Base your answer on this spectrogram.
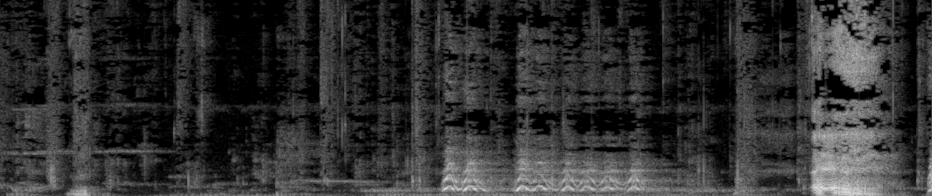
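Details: Labrador Retriever in leash walking training in Bangalore: wavering, repeated harmonic vocal bursts in the middle, then a loud harsh burst near the end, with scattered clicks and handling noise between.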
